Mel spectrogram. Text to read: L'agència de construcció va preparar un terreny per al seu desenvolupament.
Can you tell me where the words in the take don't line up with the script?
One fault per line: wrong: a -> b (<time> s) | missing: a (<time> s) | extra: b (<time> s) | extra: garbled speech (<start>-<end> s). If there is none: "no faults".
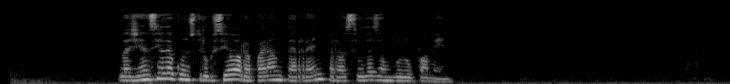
missing: va (2.4 s)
